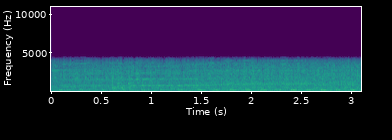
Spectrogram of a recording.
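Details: Kenmore Model 1753 heavy-duty all-metal sewing machine with 1.2 A motor, cam position selected, sewing a stretch pattern: even motor hum with quick regular needle ticking, about three per second, steady throughout; stitching smoothly, sounds healthy.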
